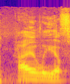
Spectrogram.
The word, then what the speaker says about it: Hialeah: Hialeah. – How you doing? – Hialeah, Florida.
